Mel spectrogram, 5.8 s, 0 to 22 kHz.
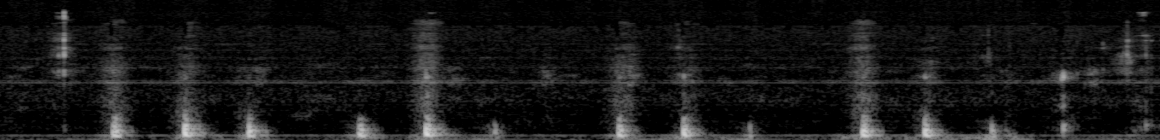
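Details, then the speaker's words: S3 gallop: slow heartbeat with a third soft thump after each second sound, from blood filling the ventricles, giving a three-beat 'Ken-tuc-ky' cadence; often benign in children. "now this order s 1 s 2 s 3 has a cadence to it it's called a gallop oftentimes people refer to it as a kentucky gallop because the cadence of Kentucky explains the cadence of those sounds"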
